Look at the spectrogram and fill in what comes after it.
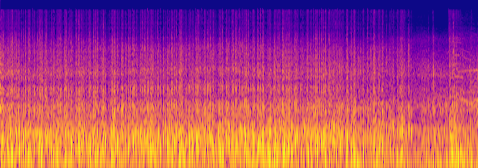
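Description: Fireworks finale barrage: many rapid, overlapping booms and crackles that merge into one continuous loud rumble, thinning a little near the end.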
